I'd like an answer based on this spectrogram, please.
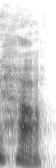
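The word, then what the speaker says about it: ـها: By adding the letter ha with an alif pronounced as ha, meaning her, to the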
